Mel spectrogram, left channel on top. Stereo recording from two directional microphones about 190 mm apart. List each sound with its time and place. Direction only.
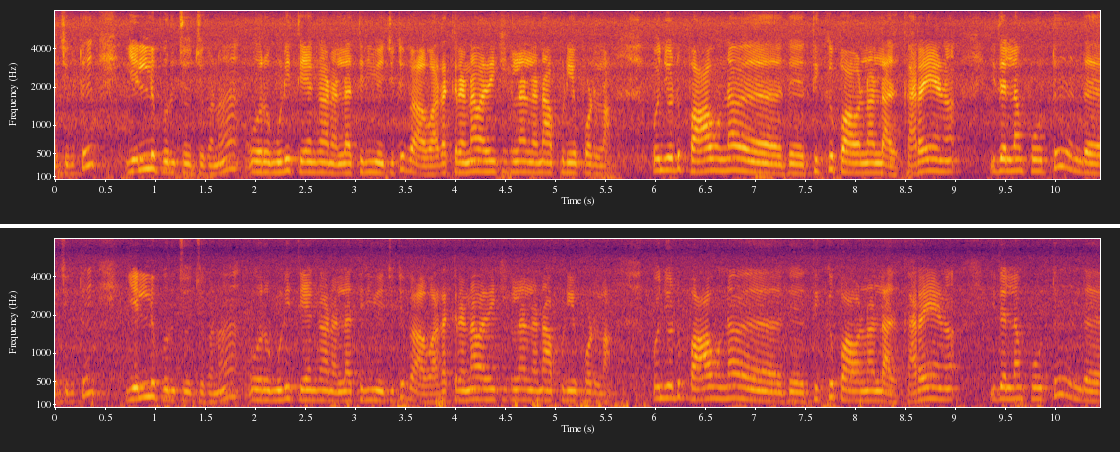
0.0 s speech: 15° left (ahead or behind)
2.0 s speech: 15° left (ahead or behind)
